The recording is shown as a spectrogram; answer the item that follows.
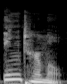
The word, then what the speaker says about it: interval: 下一个词叫做 interval。 – 对。当然这个词呢，我们有时也会读成 interval，就是重音在前。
